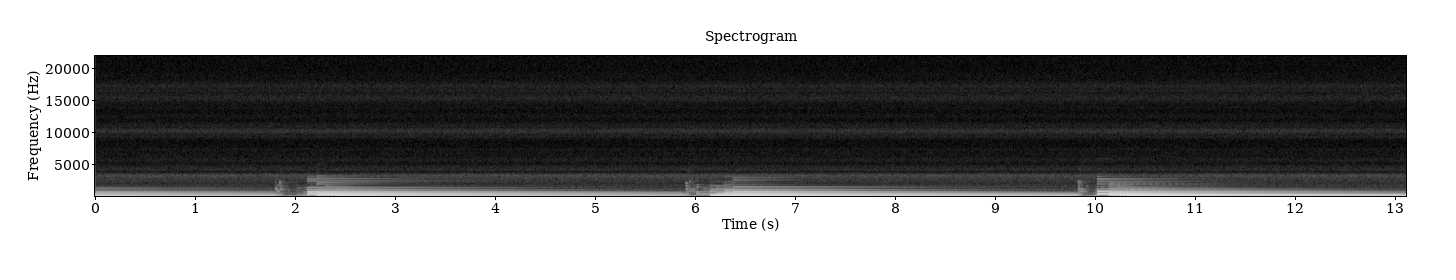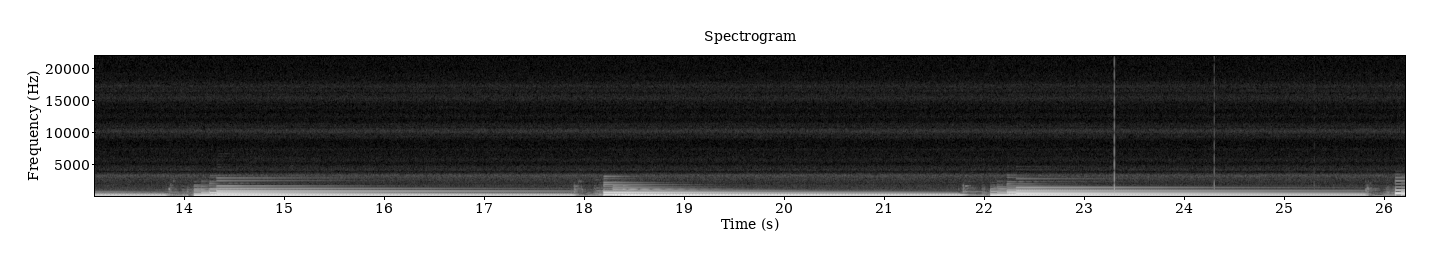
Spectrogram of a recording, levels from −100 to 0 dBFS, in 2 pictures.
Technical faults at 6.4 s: none

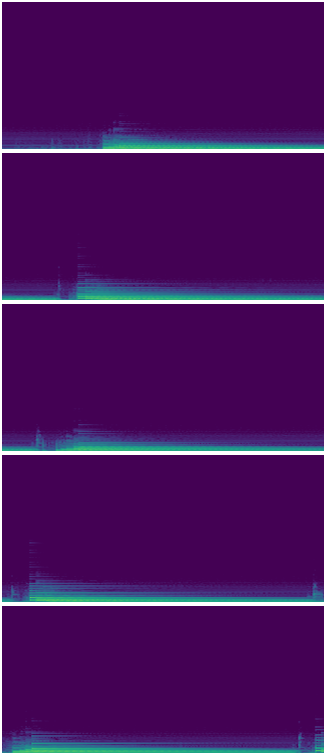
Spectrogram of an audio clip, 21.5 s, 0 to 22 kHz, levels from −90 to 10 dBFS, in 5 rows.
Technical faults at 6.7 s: none

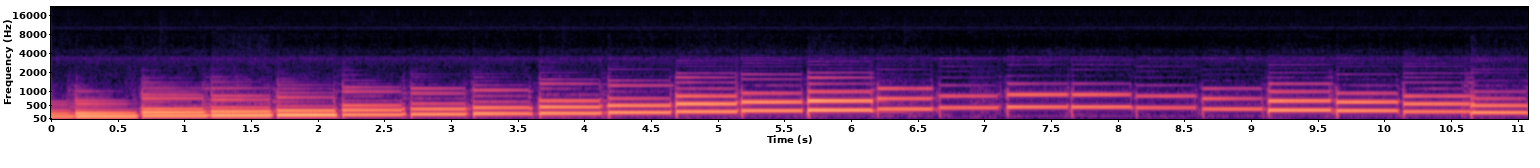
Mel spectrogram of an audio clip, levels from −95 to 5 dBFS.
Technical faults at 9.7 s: none

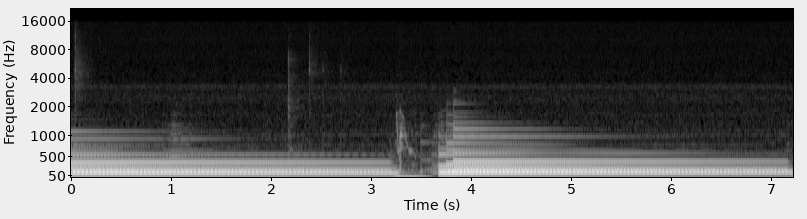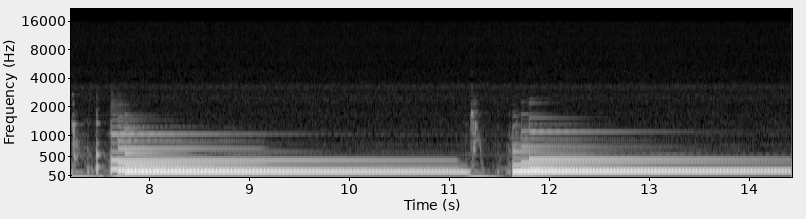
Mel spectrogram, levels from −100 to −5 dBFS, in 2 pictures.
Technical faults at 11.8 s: none

